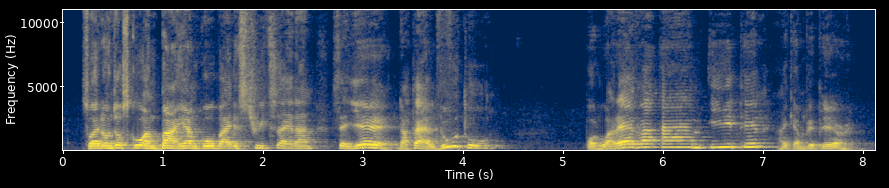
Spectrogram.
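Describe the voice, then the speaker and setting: A man's high-pitched, animated voice with very wide pitch swings, set in audible room echo. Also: moderate pace. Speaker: cooking channel host. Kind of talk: live cooking demonstration. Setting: kitchen, live stream.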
